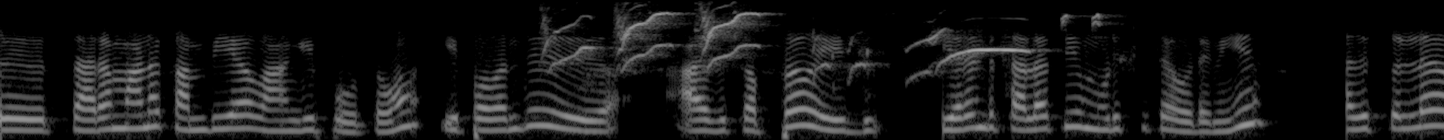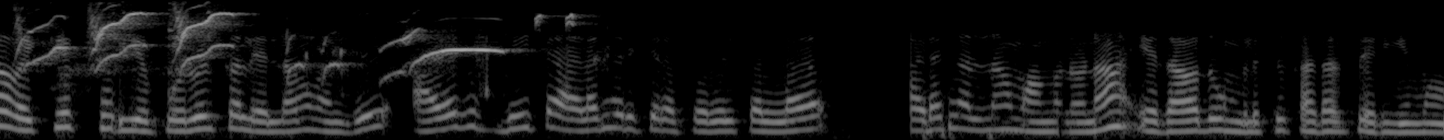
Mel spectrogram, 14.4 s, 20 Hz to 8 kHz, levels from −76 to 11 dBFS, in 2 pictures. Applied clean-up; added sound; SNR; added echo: none; Chirp, tweet; -4 dB; none.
